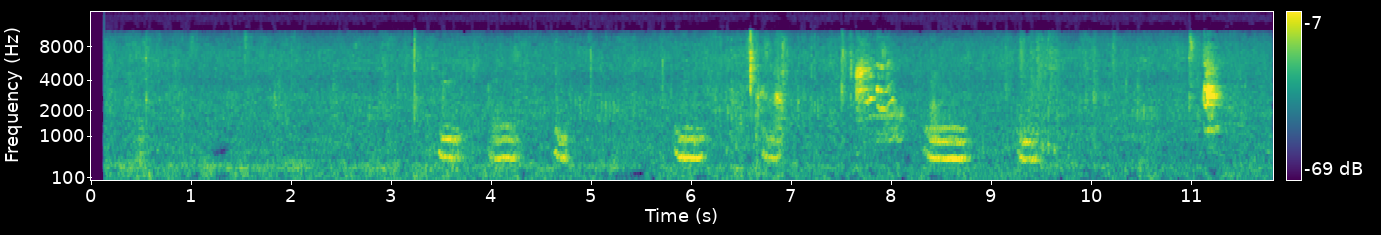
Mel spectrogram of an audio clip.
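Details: Mother cat giving a series of short, nasal meows, a few rising then dropping, spaced irregularly about every half second to second over a steady low background hiss.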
